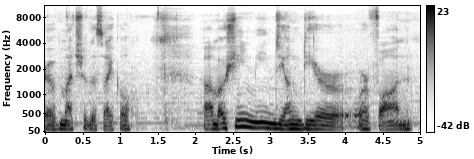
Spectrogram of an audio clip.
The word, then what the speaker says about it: Oisin: So the tale of Oisin or Oisin, the Old Irish pronounced Oisin, was the son of Fionn McGowan and Sub, the daughter of Bodurg.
